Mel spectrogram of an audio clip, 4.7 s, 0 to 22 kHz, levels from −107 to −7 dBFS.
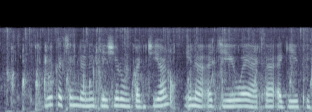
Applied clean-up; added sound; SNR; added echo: none; Splash, splatter; 11 dB; none.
